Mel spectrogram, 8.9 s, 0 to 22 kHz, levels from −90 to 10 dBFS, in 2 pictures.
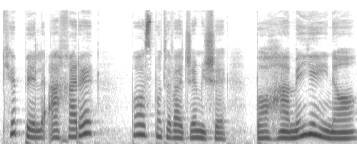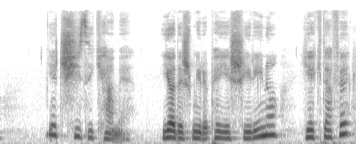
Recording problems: none

